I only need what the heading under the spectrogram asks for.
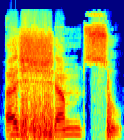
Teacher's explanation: لکھنے میں تو لکھا جائے گا الف بھی لام بھی، لیکن لام پڑھا نہیں جائے گا، الف کو سیدھا سے شین سے ملائیں گے اشمسو، اور شین مشدد ہو کر کے دو مرتبہ پڑھا جائے گا. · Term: حروف شمسی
